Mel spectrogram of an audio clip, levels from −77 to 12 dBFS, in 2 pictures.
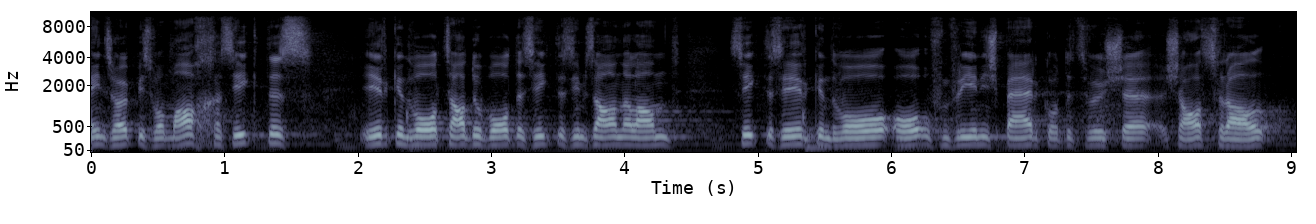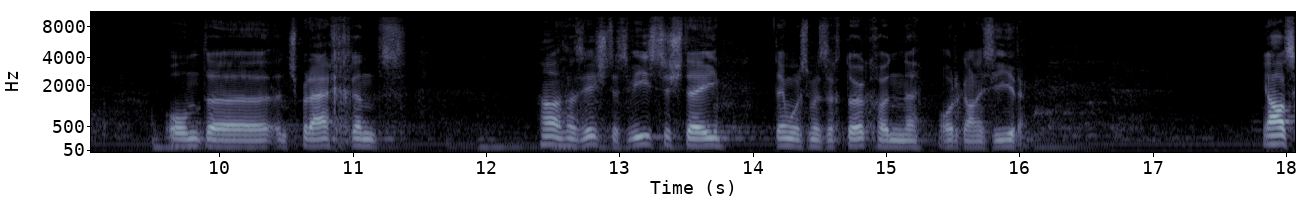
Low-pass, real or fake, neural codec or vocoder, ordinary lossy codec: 9.9 kHz; real; none; none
